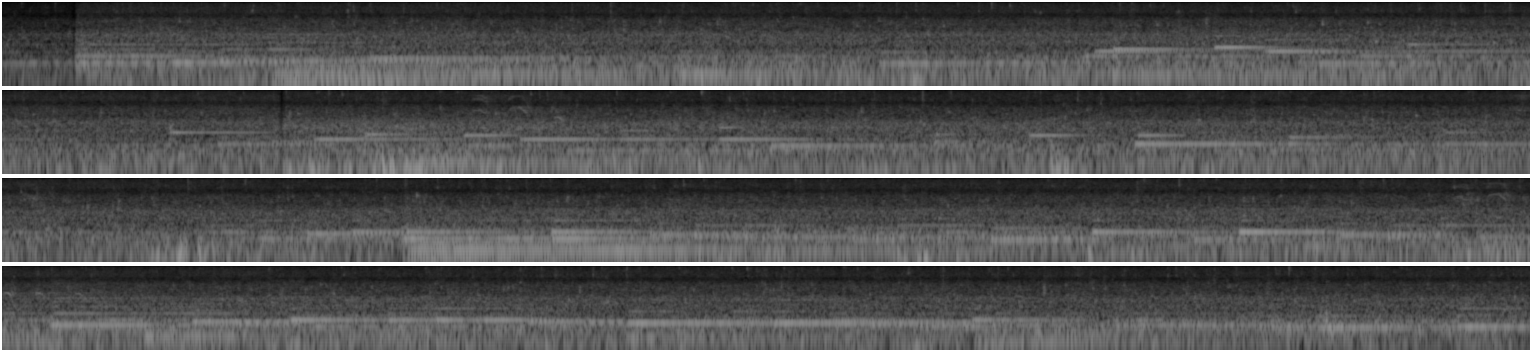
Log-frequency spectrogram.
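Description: Slow, soft background music of long held notes that change every second or two, over the steady rush of a shallow creek running over stones.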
